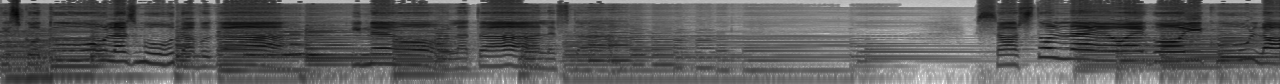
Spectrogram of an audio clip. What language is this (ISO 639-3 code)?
ell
